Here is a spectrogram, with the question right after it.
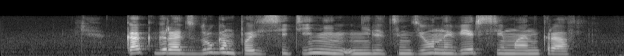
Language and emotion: Russian, neutral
